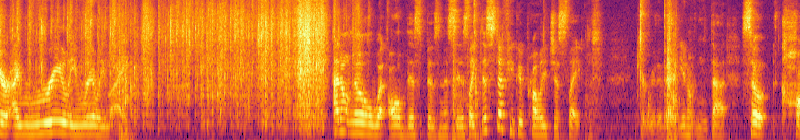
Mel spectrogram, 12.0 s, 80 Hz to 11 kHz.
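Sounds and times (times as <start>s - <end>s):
plastic bag crinkling: 0.0s - 5.6s.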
